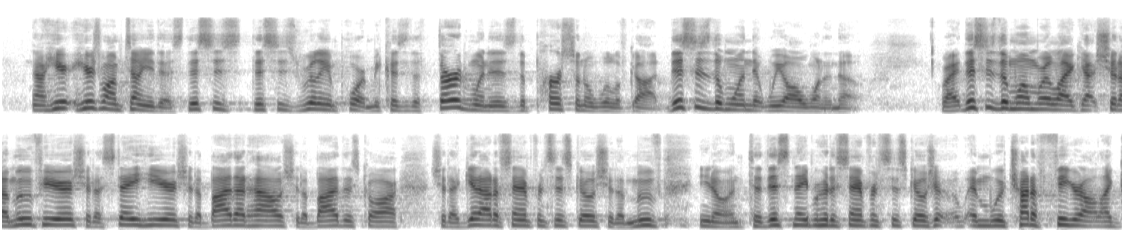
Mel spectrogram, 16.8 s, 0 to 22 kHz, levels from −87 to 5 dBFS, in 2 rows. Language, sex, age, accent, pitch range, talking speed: English, male, 30-49, American, 170-210 Hz, 280 wpm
